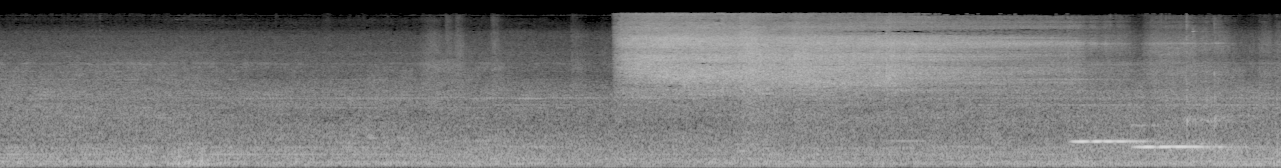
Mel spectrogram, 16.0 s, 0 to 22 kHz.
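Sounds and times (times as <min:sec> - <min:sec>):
low rumble of train: 0:00.0 - 0:16.0
compressed air hiss: 0:07.7 - 0:13.4
door chime: 0:13.5 - 0:15.4.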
